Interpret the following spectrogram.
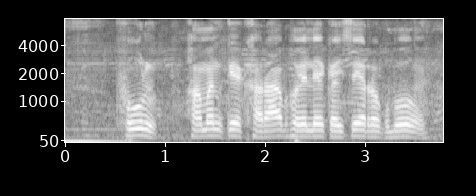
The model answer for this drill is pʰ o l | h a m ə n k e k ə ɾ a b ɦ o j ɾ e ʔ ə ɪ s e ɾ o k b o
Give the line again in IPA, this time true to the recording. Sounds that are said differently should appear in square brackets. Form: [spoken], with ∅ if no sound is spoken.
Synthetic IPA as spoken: pʰ [u] l | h [ə] m ə n k e [kʰ] ə ɾ a b ɦ o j [l] e [k] ə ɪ s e ɾ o k b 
